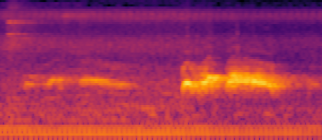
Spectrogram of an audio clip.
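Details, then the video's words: Loud-voiced caged spotted dove calling from a hanging cage in the rainy season: a soft, muffled coo followed by a strong, drawn-out mellow coo, over a steady low electrical hum. "tekukur suara besar, lagi manggung di sangkar layang"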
